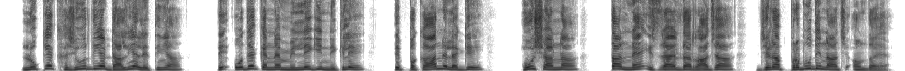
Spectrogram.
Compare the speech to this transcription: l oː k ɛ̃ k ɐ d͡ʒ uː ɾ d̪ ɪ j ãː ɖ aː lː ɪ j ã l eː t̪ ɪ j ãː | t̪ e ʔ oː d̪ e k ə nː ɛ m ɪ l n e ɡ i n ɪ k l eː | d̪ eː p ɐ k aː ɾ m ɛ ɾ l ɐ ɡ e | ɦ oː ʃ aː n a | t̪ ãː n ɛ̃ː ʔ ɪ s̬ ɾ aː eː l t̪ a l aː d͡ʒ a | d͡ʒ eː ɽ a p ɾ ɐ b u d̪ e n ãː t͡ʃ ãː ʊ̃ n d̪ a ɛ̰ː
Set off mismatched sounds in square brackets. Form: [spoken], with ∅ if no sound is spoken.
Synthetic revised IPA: l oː k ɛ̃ [kʰ] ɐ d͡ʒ uː ɾ d̪ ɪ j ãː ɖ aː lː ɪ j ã l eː t̪ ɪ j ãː | t̪ e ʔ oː d̪ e k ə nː ɛ m ɪ l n e ɡ i n ɪ k l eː | [t̪] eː p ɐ k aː ɾ [n] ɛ [∅] l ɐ ɡ e | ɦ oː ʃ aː n a | t̪ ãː n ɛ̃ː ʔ ɪ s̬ ɾ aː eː l [d̪] a [ɾ] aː d͡ʒ a | d͡ʒ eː ɽ a p ɾ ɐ b u d̪ e n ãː t͡ʃ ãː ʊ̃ n d̪ a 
